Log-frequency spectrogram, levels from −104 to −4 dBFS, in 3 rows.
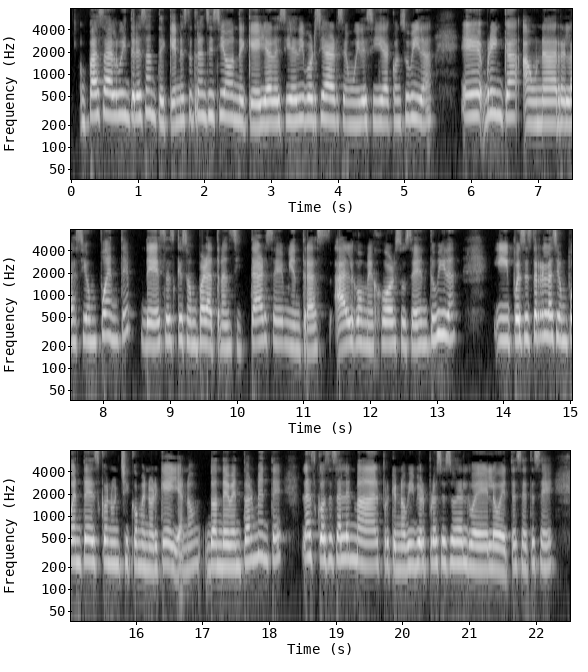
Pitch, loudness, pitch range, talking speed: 225 Hz, -25 LUFS, 210-250 Hz, 170 wpm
